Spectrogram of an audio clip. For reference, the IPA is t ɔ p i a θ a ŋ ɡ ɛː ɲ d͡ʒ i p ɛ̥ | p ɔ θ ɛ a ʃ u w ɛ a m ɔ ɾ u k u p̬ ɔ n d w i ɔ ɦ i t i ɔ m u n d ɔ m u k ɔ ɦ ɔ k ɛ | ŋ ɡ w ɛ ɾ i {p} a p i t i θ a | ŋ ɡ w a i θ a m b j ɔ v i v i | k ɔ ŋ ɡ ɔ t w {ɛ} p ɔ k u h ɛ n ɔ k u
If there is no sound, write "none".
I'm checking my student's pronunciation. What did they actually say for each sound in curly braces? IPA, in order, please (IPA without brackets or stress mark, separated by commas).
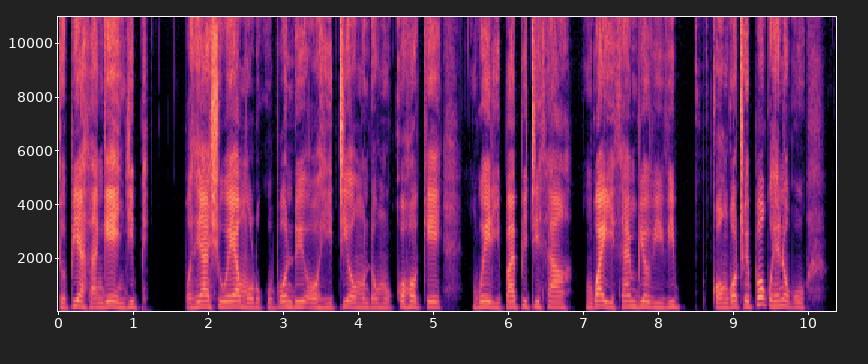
p, ɛ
